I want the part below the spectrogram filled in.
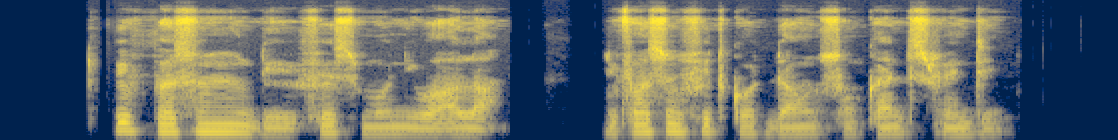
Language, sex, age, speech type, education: Nigerian Pidgin, male, 15-29, spontaneous, tertiary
